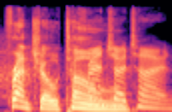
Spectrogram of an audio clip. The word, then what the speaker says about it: Franchot Tone: How do you say your name? How to pronounce Franchet Tone? Here we go. – Franchot Tone. That sounds good.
